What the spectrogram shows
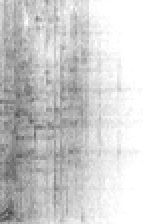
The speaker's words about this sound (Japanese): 夫人はわざとコーヒーカップを落とし人々の目を床に向けさせようとした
